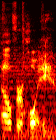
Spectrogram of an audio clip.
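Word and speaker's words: Elverhøj: Museum and I learned today that it is pronounced Elver Hoy but now we're heading down into town to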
